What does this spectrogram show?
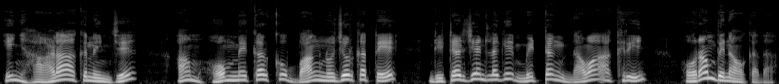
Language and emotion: Santali, disgusted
